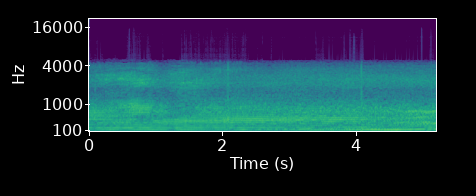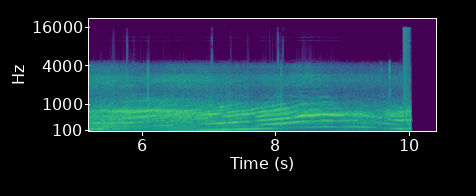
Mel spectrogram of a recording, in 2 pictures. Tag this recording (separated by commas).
vroom, Car, Vehicle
